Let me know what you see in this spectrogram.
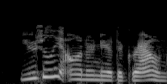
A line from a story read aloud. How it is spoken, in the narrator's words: replied Dotty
